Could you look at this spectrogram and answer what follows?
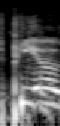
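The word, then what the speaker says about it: Põhjala: It's Pojhala, and it had like a tilde over the O, and all these kind of.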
